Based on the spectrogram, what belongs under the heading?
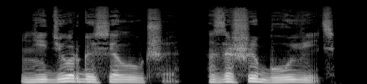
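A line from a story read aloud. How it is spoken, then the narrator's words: Almost tender. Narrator (Russian): прозвучало почти ласково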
